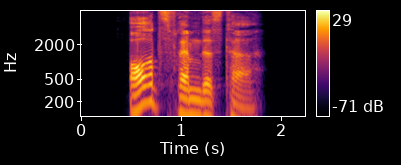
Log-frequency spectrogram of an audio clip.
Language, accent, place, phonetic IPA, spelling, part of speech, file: German, Germany, Berlin, [ˈɔʁt͡sˌfʁɛmdəstɐ], ortsfremdester, adjective, De-ortsfremdester.ogg
- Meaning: inflection of ortsfremd: 1. strong/mixed nominative masculine singular superlative degree 2. strong genitive/dative feminine singular superlative degree 3. strong genitive plural superlative degree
